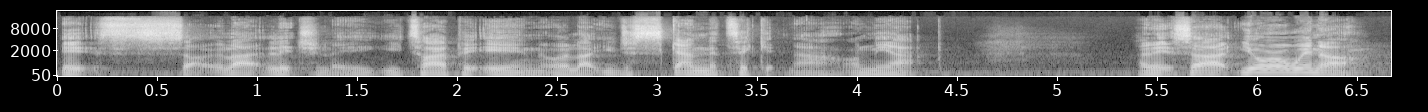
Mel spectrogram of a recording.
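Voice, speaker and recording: A man with a London accent and a deeper voice with some bass, trading dry quips in casual podcast banter. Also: moderate pace. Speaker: podcast co-host.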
